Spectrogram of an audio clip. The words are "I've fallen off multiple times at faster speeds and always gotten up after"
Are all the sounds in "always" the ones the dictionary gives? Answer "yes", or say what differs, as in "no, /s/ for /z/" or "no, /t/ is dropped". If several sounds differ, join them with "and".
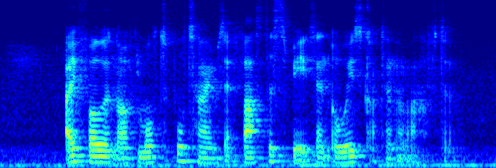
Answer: yes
